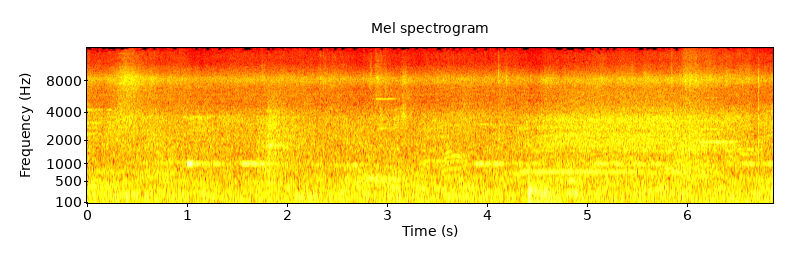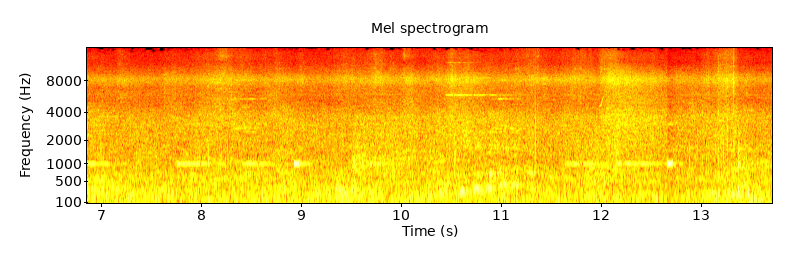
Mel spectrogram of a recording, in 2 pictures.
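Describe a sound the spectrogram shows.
A self-checkout scanner beeps sharply as items are scanned.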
